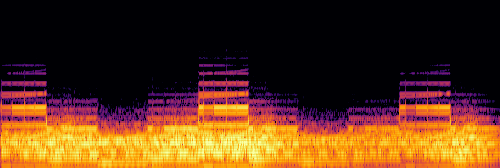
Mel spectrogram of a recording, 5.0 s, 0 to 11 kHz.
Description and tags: probe1gain
experimental, filter, noise, probe, software, synth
